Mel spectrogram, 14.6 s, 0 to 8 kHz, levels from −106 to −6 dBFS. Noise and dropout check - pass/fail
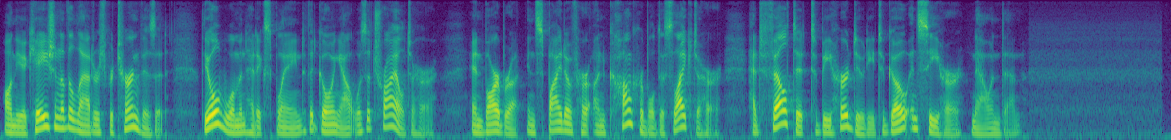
pass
